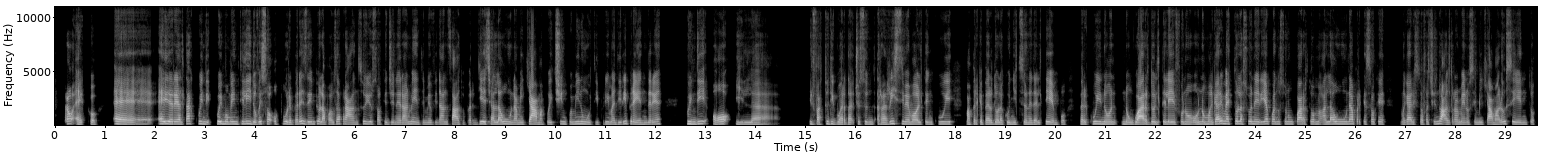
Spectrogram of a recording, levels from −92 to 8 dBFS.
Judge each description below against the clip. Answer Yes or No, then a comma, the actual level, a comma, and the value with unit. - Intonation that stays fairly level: Yes, narrow, 2.0 semitones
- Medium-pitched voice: No, high, 195 Hz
